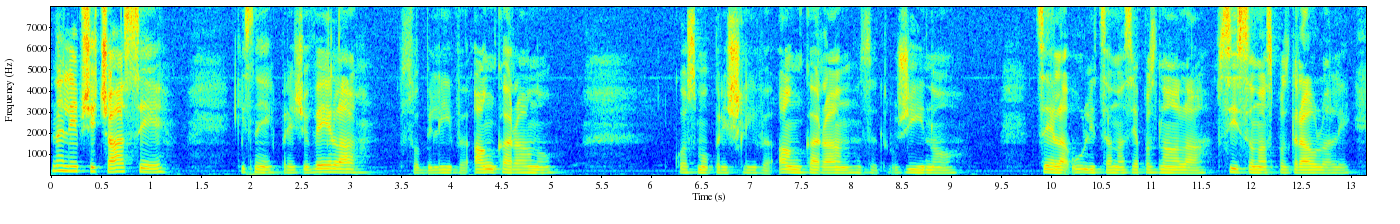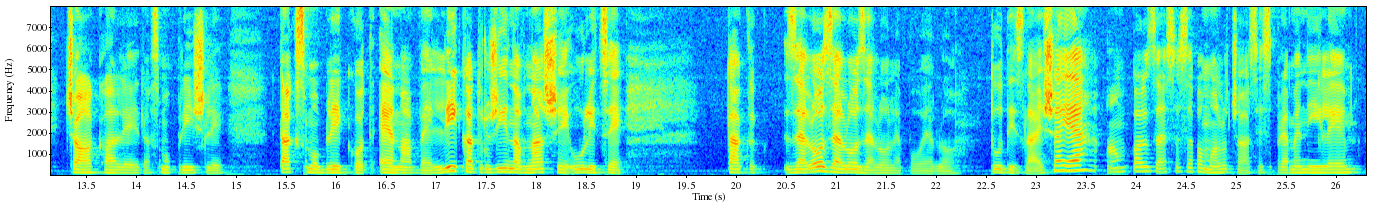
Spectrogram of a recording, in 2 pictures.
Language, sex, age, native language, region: Slovenian, female, 60+, Slovenian, Drava region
